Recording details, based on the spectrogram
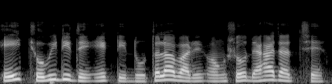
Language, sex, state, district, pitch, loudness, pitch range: Bengali, male, West Bengal, Cooch Behar, 170 Hz, -15 LUFS, 155-195 Hz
